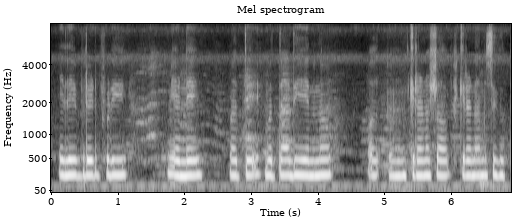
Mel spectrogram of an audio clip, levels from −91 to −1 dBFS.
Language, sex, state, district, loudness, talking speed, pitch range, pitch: Kannada, female, Karnataka, Bidar, -13 LUFS, 115 wpm, 225-235 Hz, 230 Hz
